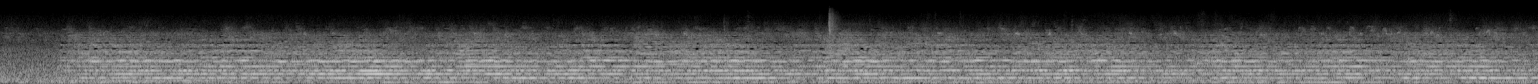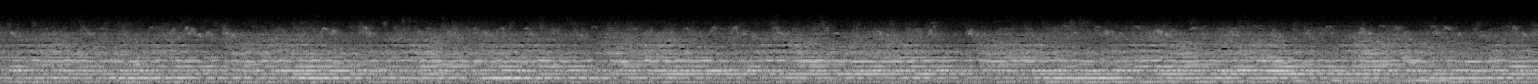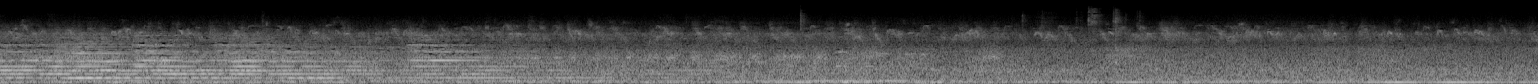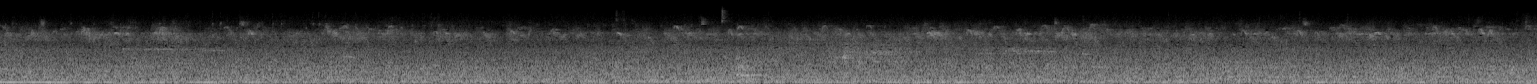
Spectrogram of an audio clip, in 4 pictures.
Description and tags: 20101205.05.morning.bells
Pealing bells, traffic noise and chirping birds in background. Recorded at La Paz downtown, Baja California, Mexico with Shure WL183 mics into Fel preamp and Olympus LS10 recorder.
